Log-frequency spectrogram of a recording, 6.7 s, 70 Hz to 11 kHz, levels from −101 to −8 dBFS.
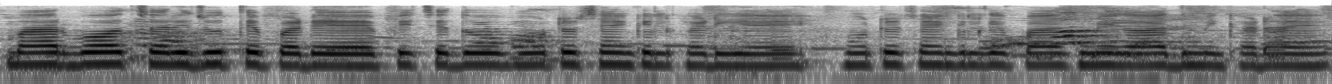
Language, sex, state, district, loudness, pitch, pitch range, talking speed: Hindi, female, Rajasthan, Jaisalmer, -17 LUFS, 225 Hz, 220-235 Hz, 170 wpm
